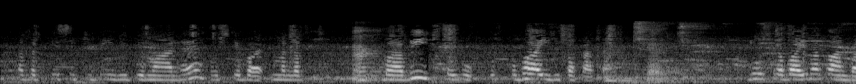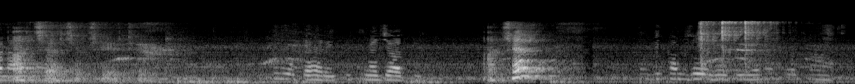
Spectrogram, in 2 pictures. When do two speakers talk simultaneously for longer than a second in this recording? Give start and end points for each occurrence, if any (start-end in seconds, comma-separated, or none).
none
